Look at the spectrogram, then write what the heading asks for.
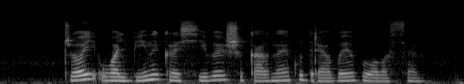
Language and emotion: Russian, neutral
